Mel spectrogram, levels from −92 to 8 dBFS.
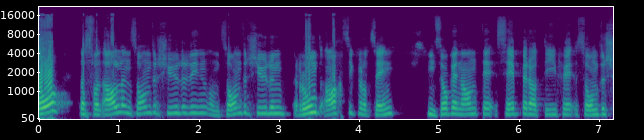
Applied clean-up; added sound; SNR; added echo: neural mask model Resemble Enhance denoiser.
